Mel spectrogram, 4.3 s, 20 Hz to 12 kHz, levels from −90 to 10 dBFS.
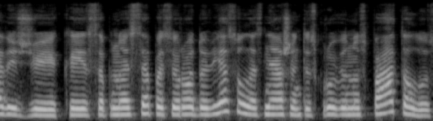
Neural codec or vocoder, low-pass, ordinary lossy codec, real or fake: none; 10.8 kHz; AAC, 64 kbps; real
